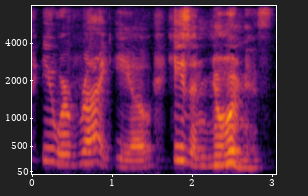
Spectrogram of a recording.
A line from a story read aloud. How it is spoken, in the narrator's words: exclaimed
